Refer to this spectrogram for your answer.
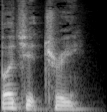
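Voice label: "budgetary", English, British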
